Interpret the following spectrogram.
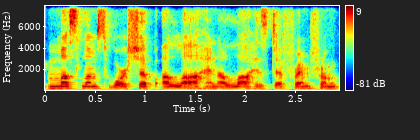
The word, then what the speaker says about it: Allah: they can all pronounce Allah because every baby can make the sound ah and la. So if you can say these two sounds, anybody can say the word Allah.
